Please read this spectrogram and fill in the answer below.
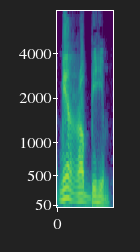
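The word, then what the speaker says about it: مِن رَّبِّهِمْ: sini langsung ke sini Mir mirbihim tulisannya Min robbihim dibacanya mirbih ini Idam bila gunah Idam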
